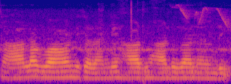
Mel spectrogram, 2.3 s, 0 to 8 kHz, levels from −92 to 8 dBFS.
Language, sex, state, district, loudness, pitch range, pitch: Telugu, female, Andhra Pradesh, Srikakulam, -26 LUFS, 150-165 Hz, 155 Hz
